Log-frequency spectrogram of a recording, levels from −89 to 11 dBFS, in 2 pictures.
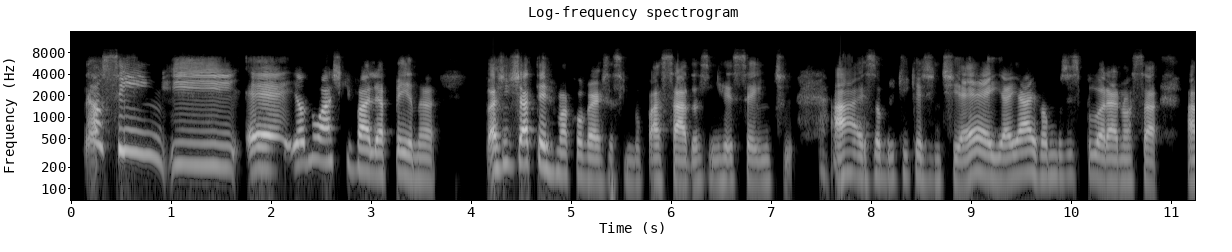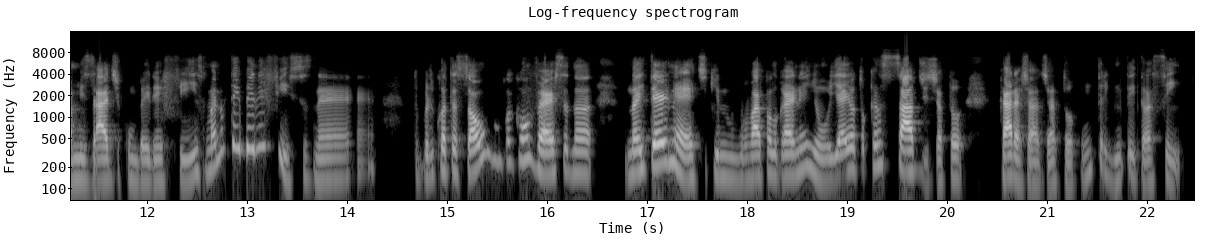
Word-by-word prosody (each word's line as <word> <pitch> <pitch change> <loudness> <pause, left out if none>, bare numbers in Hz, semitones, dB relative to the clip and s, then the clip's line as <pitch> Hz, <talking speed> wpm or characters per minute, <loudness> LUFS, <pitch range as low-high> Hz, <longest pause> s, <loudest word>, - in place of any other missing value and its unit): Não, - - +3
sim. 325 -6 -1
E, 215 -2 -1
é, 190 0 +5
eu 225 - +3
não 260 0 -3
acho 240 0 +3
que 215 - -19
vale 180 -3 +5
a - - +5
pena. 145 -5 -4 0.5
A - - +6
gente 220 +3 -6
já 225 0 +8
teve 210 -4 +1
uma 160 -1 0
conversa 135 -3 -1
assim 130 - -14
no 125 0 -18
passado, 130 -2 +2
assim, 125 -1 -15
recente: 130 -1 -9 0.4
"Ai, 155 -3 +4
é - - -12
sobre 140 -1 -8
o - - -31
que 150 +1 -17
que 150 - -9
a - - -6
gente 130 0 -8
é". 155 +4 +2
E 140 0 -6
aí: 140 +2 0
“Ai, 165 0 +3
vamos 145 0 -9
explorar 140 -3 -1
nossa 130 0 -3 0.3
amizade 130 0 +2
com 135 - -15
benefício”. 130 +5 -10
Mas 190 - -3
não 325 - -11
tem 375 0 -5
benefícios, 360 - -8
né? 135 +1 -6 0.7
Por 145 - -9
enquanto 175 +2 -3
é - - -4
só 170 +2 +4
uma 245 -6 -12
conversa 185 -9 +2
na 165 -1 -2 0.3
na 165 +2 +3
internet 195 -8 +3
que 150 - -9
não 140 -2 -12
vai 150 0 +5
pra 165 - -5
lugar 150 0 +3
nenhum. 170 -8 -7
E 150 +3 -1
aí 155 - +3
eu - - 0
estou - - -16
cansado 200 -5 +4
disso. 115 - -7
Já 125 - -5
estou, 135 +2 -7 0.4
cara, - - +6
já 120 - -4
já 115 0 -5
estou 115 -2 -12
com 150 +4 -18
30. 135 -8 -15
Então, 140 - -9
assim, 125 0 -11
150 Hz, 205 wpm, -23 LUFS, 135-195 Hz, 0.7 s, já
